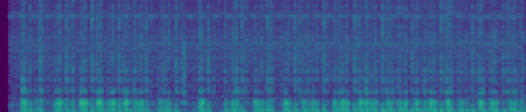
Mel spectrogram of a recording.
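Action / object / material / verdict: tap / thick paper book with glossy cover / paper / none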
